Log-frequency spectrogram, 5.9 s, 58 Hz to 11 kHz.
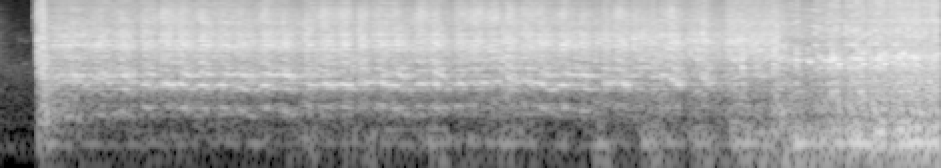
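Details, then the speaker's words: Stock 390 FE big-block V8 in a 1966 Ford Country Sedan after a performance cam install and used heads: fires straight up, then a sluggish, uneven idle lacking snap, smoothing once revved; ignition timing suspected lazy/retarded. "Kind of sounds like it could be a little lazy on the timing."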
